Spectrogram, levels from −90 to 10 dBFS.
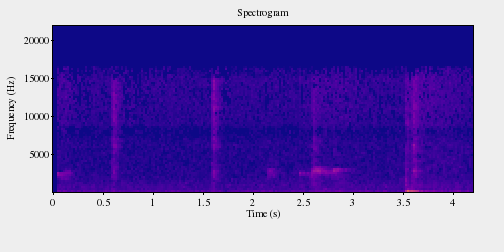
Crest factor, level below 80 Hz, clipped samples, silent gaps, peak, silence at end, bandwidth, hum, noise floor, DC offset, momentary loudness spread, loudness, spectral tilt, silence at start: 28 dB; -56 dBFS; under 0.1%; none; -26 dBFS; 0 s; 16.5 kHz; none; -70 dBFS; under 0.1%; 23 LU; -52 LUFS; -4.5 dB/octave; 0.05 s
